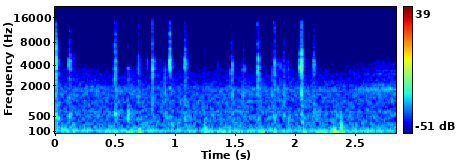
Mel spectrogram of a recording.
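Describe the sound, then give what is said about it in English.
Typing on a computer keyboard: many faint, quick key clicks in an uneven rhythm, with a couple of slightly louder taps near the end. No voices are heard. “Oops. Yeah, I can type.”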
